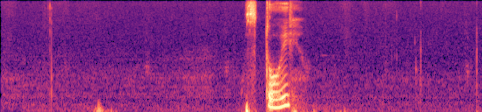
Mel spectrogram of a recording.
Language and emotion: Russian, neutral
